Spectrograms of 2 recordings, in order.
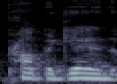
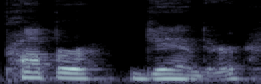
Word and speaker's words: Propagander: Propagander, and that's spelled Proper, Gander, Gander, not propaganda, but proper Gander.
